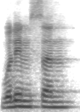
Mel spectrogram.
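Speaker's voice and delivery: ordinary talk, nothing marked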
